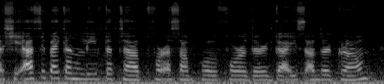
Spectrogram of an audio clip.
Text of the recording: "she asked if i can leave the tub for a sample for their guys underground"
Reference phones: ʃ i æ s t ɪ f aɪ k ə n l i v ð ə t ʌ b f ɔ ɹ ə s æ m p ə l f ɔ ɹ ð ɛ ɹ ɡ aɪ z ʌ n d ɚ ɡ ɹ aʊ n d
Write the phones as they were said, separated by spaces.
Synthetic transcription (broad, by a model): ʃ i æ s ɪ f aɪ k ə n l i v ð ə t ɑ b f ɔ ɹ ə s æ m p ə l f ɔ ɹ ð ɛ ɹ ɡ aɪ s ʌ n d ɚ ɡ ɹ aʊ n d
